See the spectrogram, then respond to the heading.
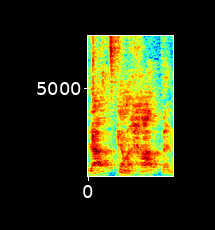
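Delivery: ordinary talk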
